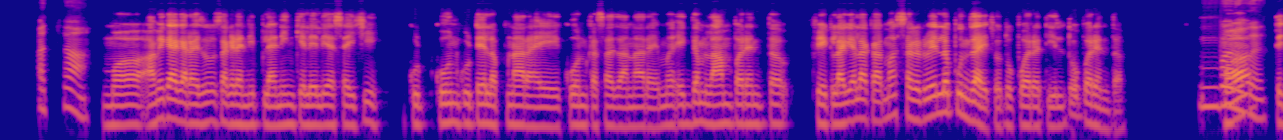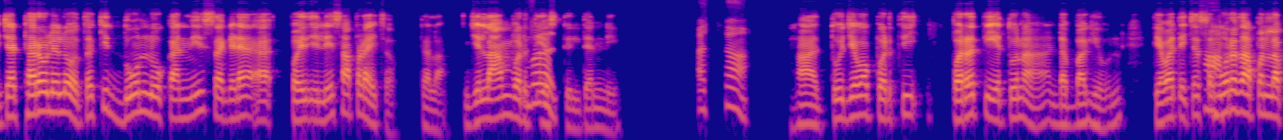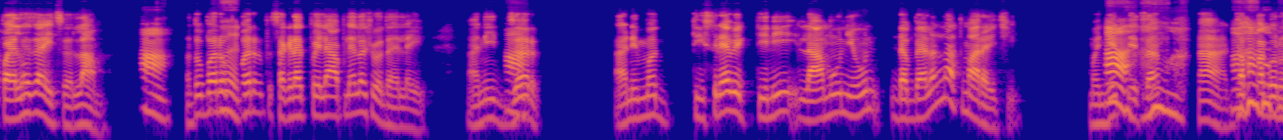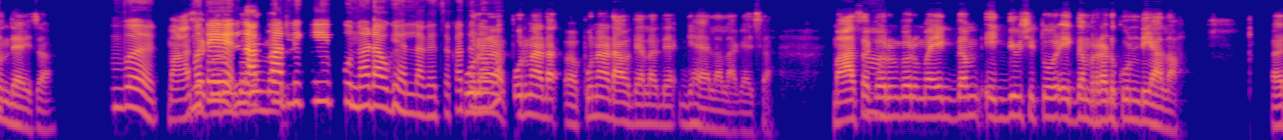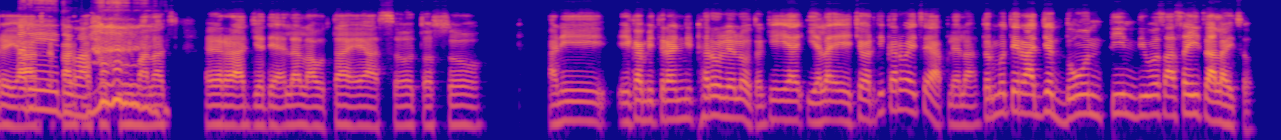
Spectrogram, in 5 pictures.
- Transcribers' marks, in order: in English: "प्लॅनिंग"; tapping; joyful: "हां"; chuckle; chuckle
- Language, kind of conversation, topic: Marathi, podcast, तुमच्या वाडीत लहानपणी खेळलेल्या खेळांची तुम्हाला कशी आठवण येते?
